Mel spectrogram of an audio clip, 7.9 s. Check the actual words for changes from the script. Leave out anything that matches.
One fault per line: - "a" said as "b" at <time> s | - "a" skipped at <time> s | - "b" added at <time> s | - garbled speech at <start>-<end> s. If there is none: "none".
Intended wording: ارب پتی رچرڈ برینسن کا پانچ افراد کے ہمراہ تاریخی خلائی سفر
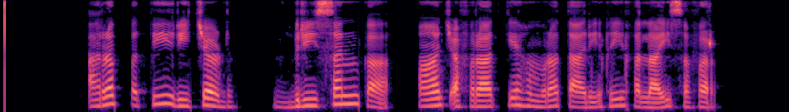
none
